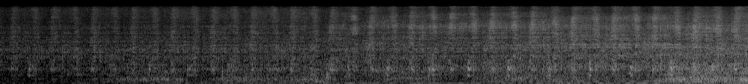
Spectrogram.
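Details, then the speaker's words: Weeden 38 model steam engine, at least 105 years old, running on steam pressure after earlier bad steam leaks; soft, even puffs about 150 a minute, slow, quiet and perfectly regular: normal running. "And very quiet too. Oh, I'm well pleased with that. Not bad, is it, eh? For a very, very old steam engine."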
